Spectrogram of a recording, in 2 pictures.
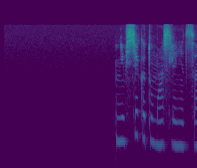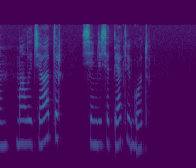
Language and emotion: Russian, neutral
